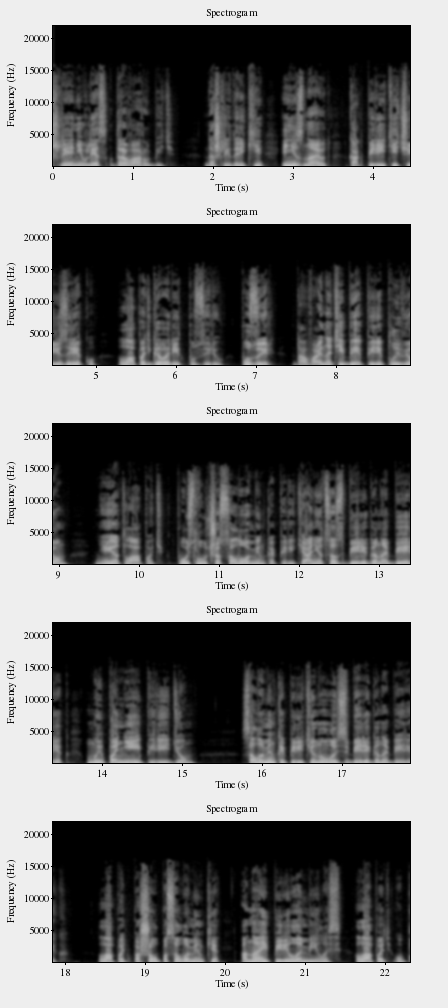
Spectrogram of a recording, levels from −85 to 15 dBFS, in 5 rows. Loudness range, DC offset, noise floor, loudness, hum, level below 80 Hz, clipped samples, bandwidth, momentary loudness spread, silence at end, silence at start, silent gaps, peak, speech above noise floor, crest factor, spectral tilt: 2 LU; under 0.1%; -66 dBFS; -17 LUFS; none; -48 dBFS; under 0.1%; 16 kHz; 10 LU; 0 s; 0 s; none; 0 dBFS; 49 dB; 18 dB; -4 dB/octave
